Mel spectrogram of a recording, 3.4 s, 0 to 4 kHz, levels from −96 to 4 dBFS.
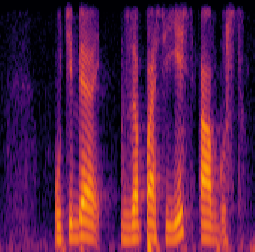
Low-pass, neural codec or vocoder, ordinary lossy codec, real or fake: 3.6 kHz; none; Opus, 64 kbps; real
